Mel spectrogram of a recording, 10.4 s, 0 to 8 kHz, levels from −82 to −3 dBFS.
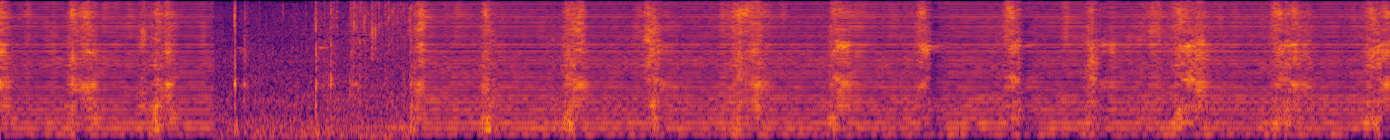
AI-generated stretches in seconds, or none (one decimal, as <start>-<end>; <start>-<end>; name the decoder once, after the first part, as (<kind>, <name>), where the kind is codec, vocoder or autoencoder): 0.0-1.6 (vocoder, HiFi-GAN); 3.1-10.4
